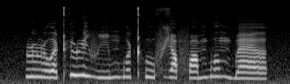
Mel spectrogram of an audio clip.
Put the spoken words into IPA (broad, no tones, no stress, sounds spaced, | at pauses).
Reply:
ɭ u ɭ o ɐ̯ ʈʰ y ɭ i v i m b o ʈʰ u f ʒ ɑ f ɑ m b o m b æ ɐ̯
